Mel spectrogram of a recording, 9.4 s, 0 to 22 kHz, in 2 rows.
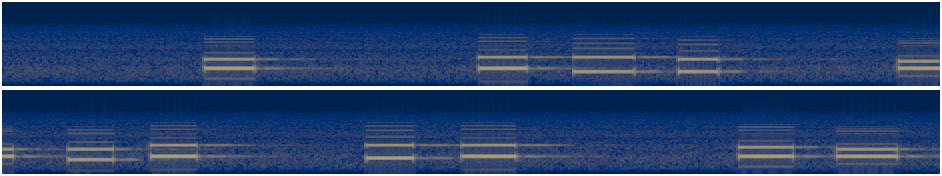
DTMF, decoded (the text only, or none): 8 932 719 69 87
